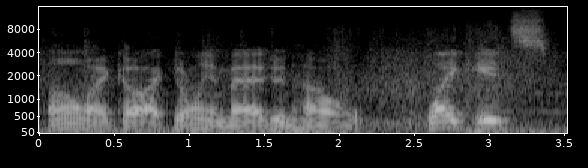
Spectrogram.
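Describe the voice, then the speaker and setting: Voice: medium pitch, animated, normal speed, a little mellow, faint music behind, poor audio. A streamer chatting casually while gaming, with foul-mouthed slang and playful exclamations. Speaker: variety streamer. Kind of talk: casual gaming livestream chat.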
